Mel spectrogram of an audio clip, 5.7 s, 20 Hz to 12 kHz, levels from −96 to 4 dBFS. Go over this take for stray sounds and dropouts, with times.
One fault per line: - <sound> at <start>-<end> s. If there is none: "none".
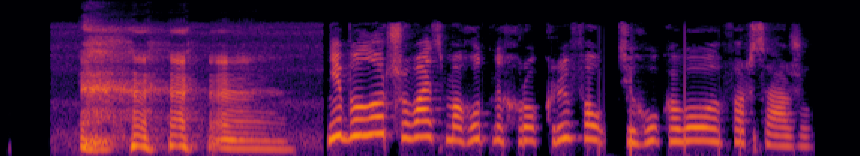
- laugh at 0.5-2.0 s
